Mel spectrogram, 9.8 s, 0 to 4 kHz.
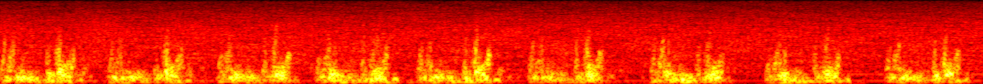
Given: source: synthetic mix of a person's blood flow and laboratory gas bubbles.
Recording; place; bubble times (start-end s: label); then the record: Doppler ultrasound of blood flow; precordium
no bubbles
From the record:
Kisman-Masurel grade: 000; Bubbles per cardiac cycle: 0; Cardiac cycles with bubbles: 0%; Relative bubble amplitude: no bubbles discernible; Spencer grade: 0 (complete lack of bubble signals)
